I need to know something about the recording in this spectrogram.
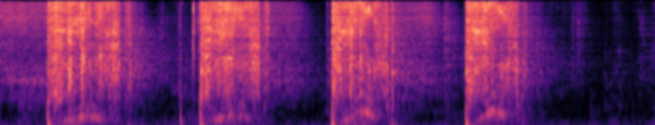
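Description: Packing tape screeches as it is pulled off a roll in several quick bursts.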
